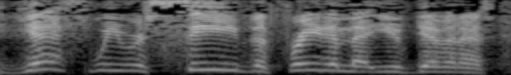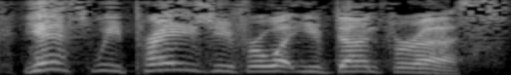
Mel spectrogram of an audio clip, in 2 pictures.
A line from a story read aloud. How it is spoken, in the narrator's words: shout back and say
